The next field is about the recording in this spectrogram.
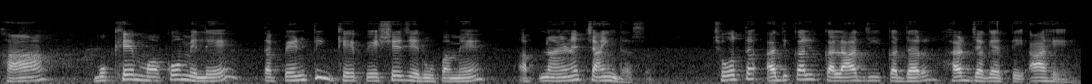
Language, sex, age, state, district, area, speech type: Sindhi, female, 60+, Uttar Pradesh, Lucknow, rural, spontaneous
